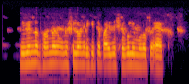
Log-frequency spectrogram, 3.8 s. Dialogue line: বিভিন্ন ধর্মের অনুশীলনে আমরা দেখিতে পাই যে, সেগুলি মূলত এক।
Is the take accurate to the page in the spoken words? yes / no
no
